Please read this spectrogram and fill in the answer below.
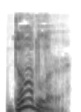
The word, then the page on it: dawdler: British English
